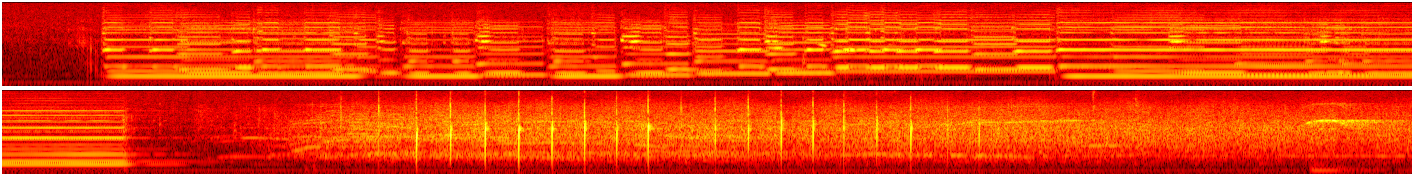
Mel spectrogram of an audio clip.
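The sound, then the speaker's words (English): Small portative pipe organ playing a bright melody of stepping and sustained notes for about seven seconds, then stopping as a crowd breaks into applause with sharp claps. “So that is our portative organ.”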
